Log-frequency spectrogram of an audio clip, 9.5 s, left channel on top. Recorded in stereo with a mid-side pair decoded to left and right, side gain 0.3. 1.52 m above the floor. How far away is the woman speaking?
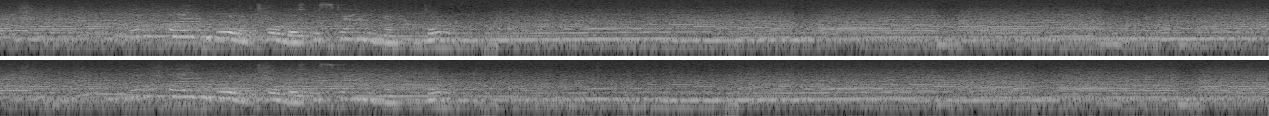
About 9.5 m.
